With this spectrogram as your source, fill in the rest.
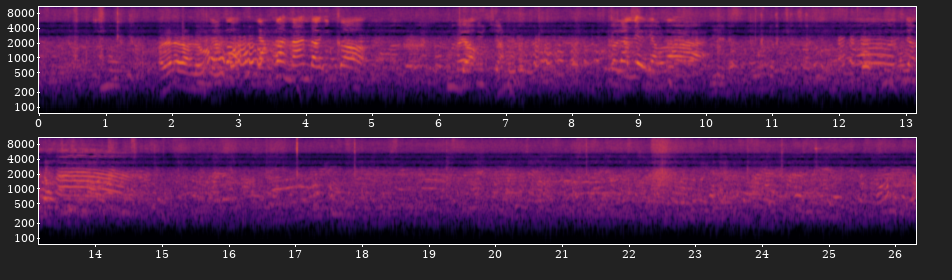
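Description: Adult men and women chatter nearby outdoors.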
